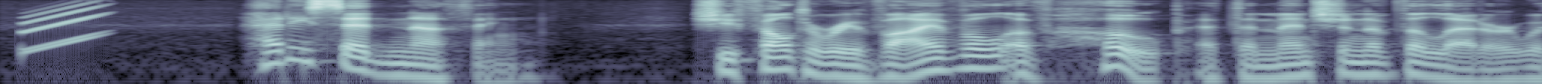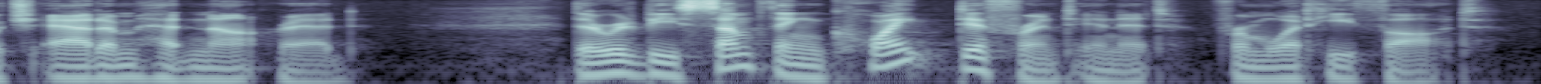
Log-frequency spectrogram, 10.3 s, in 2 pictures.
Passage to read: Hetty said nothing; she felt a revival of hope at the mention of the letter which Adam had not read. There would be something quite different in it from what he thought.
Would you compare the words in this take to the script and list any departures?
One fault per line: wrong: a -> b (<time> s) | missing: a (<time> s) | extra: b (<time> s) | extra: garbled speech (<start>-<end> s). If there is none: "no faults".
no faults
